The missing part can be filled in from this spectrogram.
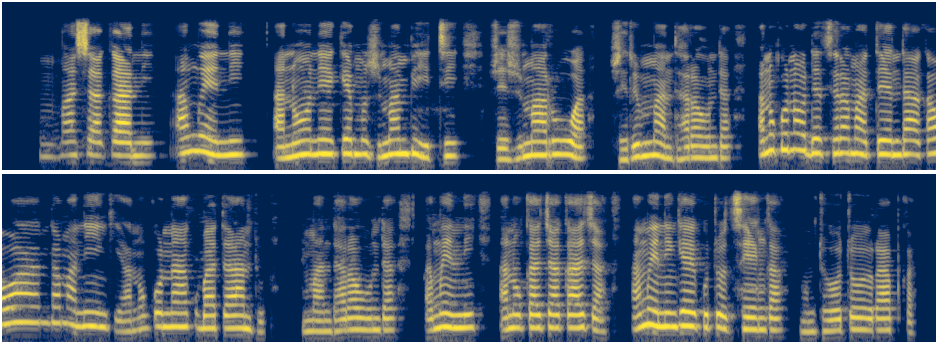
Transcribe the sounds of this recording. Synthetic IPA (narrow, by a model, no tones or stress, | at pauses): maʃakani | amwe̞ni | ano̞ːne̞ke̞muʐimambiti | ʐ̥e̞ʐimaruwa | ʐ̥iɾimumandʱaɾaundaː | no̞ko̞nakuɗe̞t͡se̞ɾamate̞ndaːkawandamaniŋɡiano̞ko̞nakuɓataːntʰu | mumandʱaɾaunda | amwe̞niano̞kat͡ʃakat͡ʃaː | mwe̞niŋɡeekuto̞t͡se̞ŋɡamuntʰuoto̞raːp̚ka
